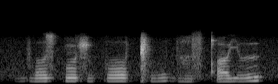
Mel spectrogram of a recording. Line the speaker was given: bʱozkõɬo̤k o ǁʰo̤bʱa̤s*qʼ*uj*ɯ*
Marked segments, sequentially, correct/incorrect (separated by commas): correct, correct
